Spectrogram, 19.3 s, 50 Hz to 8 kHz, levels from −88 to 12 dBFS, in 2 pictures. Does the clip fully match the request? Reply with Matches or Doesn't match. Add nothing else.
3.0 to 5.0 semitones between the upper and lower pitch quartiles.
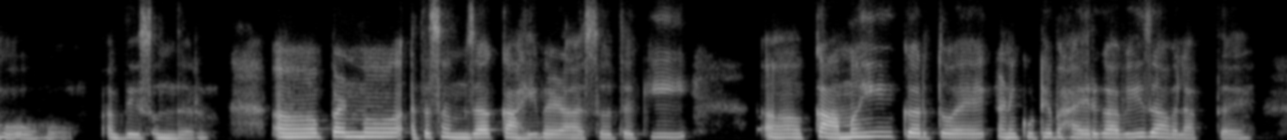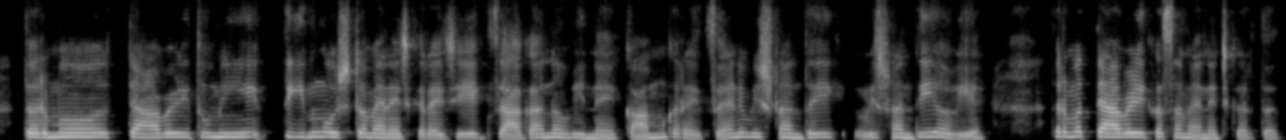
Doesn't match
